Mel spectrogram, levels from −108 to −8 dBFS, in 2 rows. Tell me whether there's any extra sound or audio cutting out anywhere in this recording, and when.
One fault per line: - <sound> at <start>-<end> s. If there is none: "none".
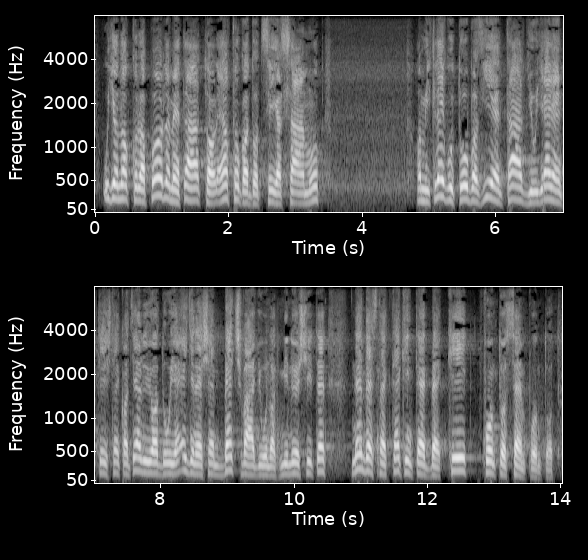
none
